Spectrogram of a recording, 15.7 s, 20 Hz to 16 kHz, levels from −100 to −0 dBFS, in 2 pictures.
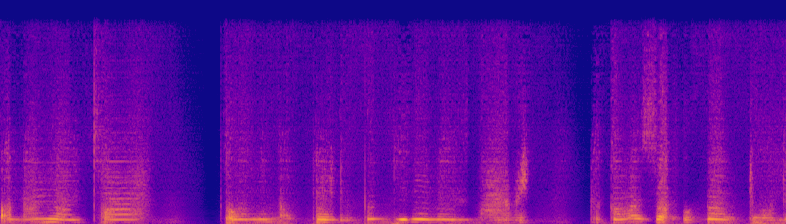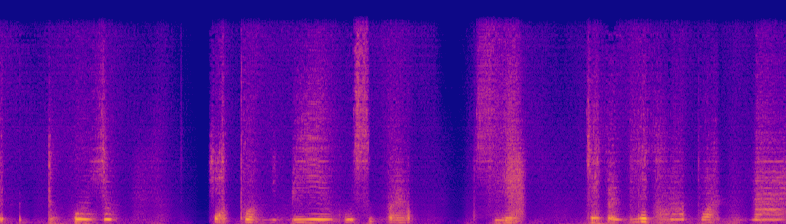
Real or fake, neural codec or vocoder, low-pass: fake; codec, 44.1 kHz, 0.9 kbps, DAC; 14.4 kHz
